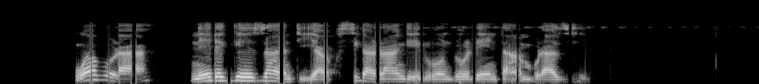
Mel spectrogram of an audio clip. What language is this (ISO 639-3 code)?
lug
